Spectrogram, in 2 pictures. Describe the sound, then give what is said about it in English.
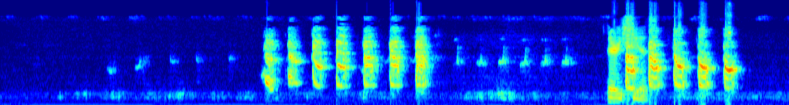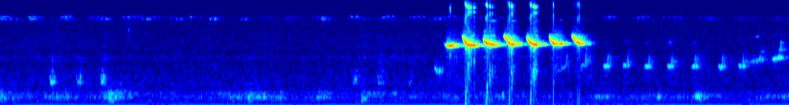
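A turkey hen gives rapid, very high-pitched calls in three quick bursts of short notes, almost flutelike, with quiet pauses between and a brief spoken remark. “you can hear that hen just out there. So it's high, very, very high pitched, almost, you know, flute like or almost songbird like, and very, very fast paced.”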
